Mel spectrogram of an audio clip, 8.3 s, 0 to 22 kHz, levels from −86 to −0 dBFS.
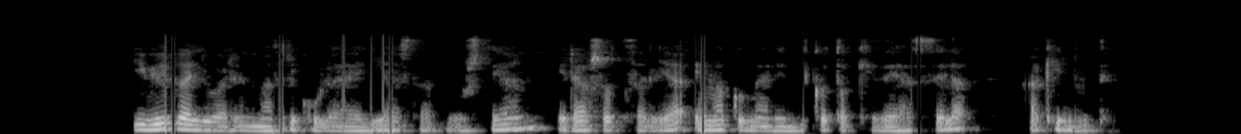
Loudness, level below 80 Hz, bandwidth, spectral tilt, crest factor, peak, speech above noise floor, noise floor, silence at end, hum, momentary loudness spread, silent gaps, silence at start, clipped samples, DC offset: -31 LUFS; -60 dBFS; 7.2 kHz; -8 dB/octave; 20 dB; -10 dBFS; over 60 dB; under -90 dBFS; 0.9 s; none; 12 LU; 6.69-6.80 s; 0.9 s; under 0.1%; under 0.1%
